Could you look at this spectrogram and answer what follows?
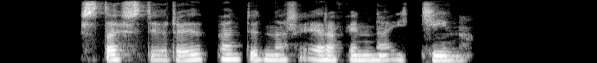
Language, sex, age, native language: Icelandic, female, 40-49, Icelandic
